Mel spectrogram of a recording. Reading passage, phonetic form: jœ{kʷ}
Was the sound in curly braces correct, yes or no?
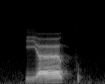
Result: yes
